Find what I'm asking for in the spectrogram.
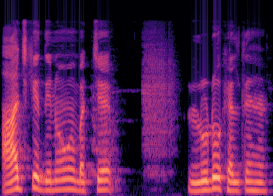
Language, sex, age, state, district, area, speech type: Urdu, male, 30-45, Bihar, Khagaria, rural, spontaneous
